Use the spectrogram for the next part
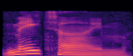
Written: Maytime

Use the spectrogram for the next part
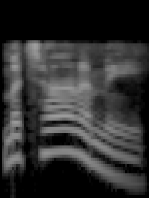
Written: metonymy

